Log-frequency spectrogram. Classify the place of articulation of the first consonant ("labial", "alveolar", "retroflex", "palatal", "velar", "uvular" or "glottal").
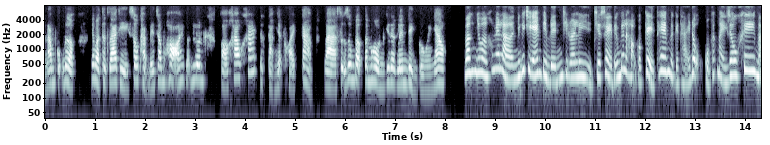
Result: alveolar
